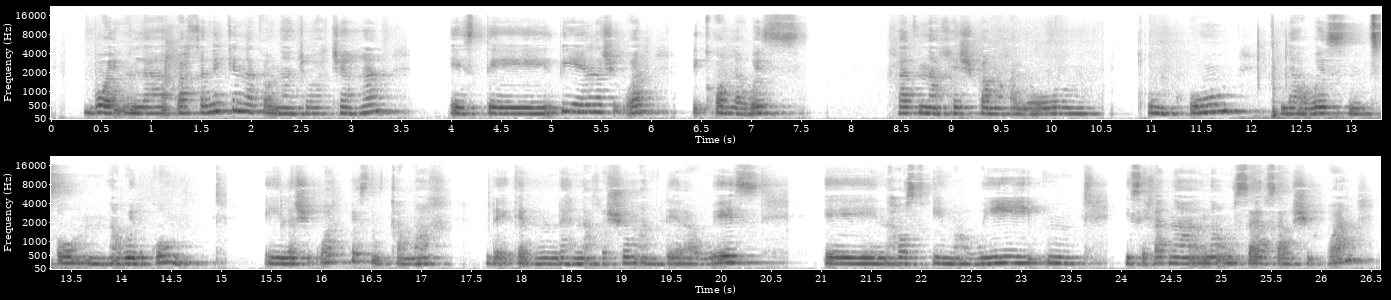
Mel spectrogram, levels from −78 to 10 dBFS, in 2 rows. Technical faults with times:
0.00-26.59 transcoding between lossy codecs

